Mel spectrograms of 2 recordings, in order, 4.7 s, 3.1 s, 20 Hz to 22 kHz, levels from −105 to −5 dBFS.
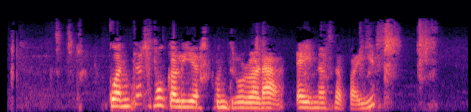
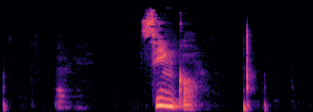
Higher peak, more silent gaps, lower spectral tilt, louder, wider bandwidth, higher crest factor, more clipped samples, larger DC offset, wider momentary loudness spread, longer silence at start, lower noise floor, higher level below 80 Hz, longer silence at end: first, -2 dBFS vs -14 dBFS; second, none vs 1.05-1.29 s, 2.32-2.42 s; first, -5 dB/octave vs -2.5 dB/octave; first, -22 LUFS vs -31 LUFS; second, 10.5 kHz vs 16 kHz; about the same, 22 dB vs 22 dB; neither; neither; about the same, 17 LU vs 15 LU; second, 0.1 s vs 0.6 s; second, -52 dBFS vs -60 dBFS; first, -62 dBFS vs -86 dBFS; second, 0.35 s vs 0.65 s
